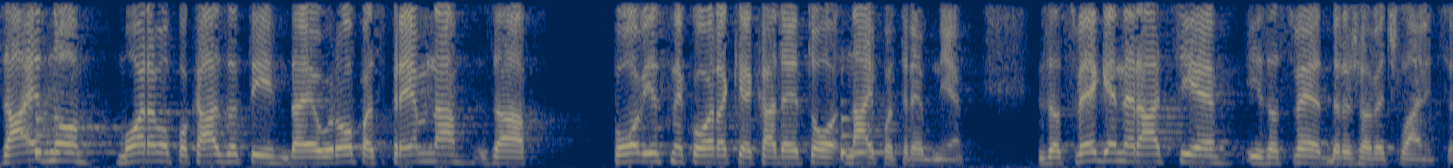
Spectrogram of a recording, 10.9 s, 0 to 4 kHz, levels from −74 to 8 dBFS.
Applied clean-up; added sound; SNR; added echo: none; Bowed string instrument; 14 dB; none.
